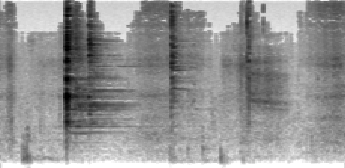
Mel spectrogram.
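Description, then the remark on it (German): A relatively large metal cooking pot, taken from a props cupboard during a church service, is handled: one loud ringing clank with a long metallic shimmer, then a few softer knocks and scrapes as it is set down and moved. “wenn man jetzt so eine Gemüsesuppe kocht, dann ist das ja ein relativ großer Topf jetzt hier”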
